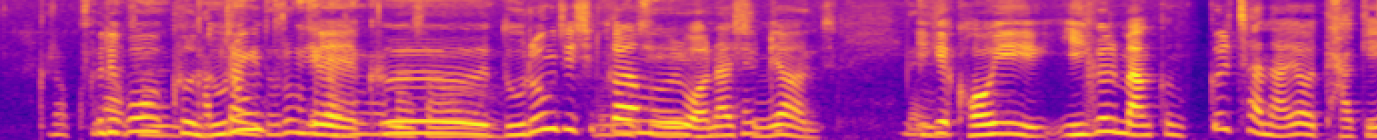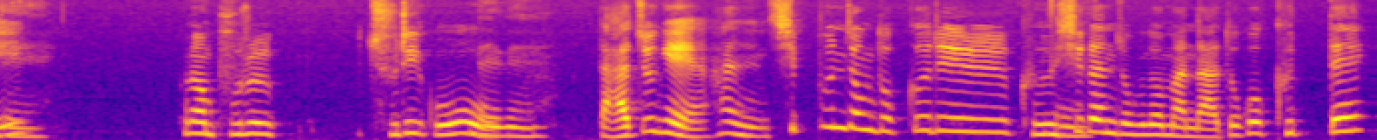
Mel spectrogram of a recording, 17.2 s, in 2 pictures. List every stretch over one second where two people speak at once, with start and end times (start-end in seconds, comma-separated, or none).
0.6-3.1, 3.7-4.9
